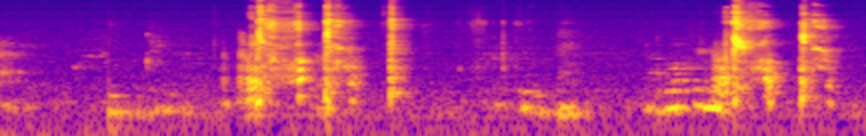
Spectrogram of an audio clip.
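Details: An African Grey parrot coughing: about five short, harsh cough-like bursts in two clusters, with soft low vocal sounds between.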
